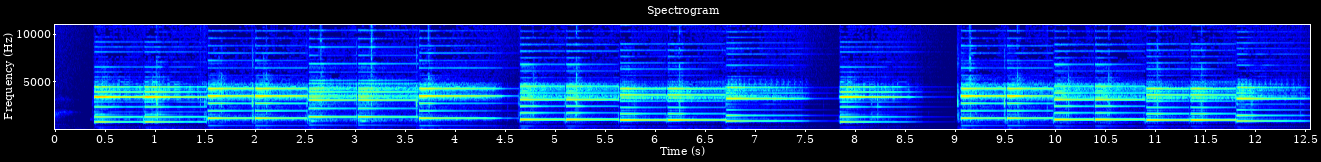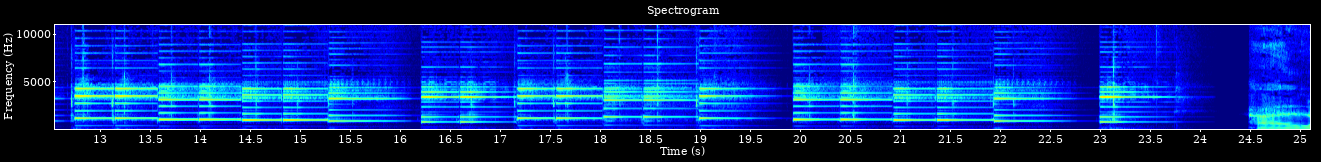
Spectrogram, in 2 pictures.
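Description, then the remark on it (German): A small electronic toy piano attached to a little book, played by an adult, gives a bright, beepy melody with steady, slightly plinky notes in a simple rhythm, fairly loud, with brief pauses between phrases. “ein kleines Buch mitgebracht hat mit einem kleinen elektrischen Klavier dran”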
